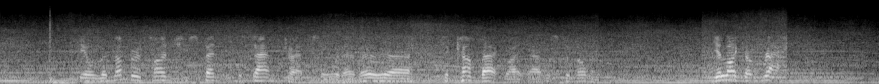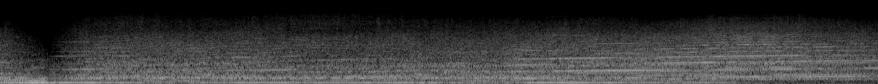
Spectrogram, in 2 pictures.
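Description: Racing car engines whine at high revs as cars speed past.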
